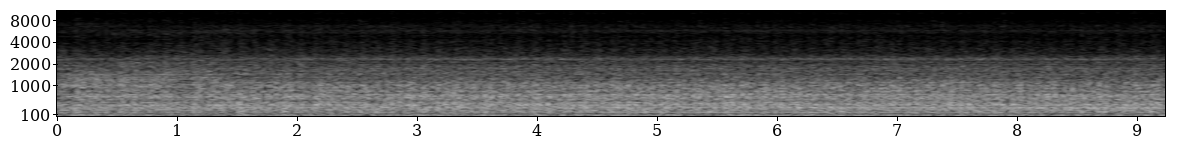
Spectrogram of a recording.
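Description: A loud, steady grinding rumble through the spin, typical of worn washer drum bearings.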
